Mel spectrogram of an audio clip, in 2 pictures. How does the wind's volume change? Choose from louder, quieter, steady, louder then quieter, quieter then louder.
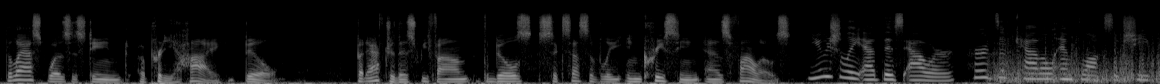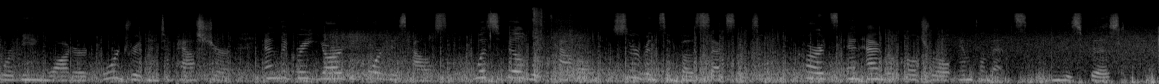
louder.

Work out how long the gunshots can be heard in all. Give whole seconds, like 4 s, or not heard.
3 s.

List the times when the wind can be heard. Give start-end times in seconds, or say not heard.
0.0-23.1.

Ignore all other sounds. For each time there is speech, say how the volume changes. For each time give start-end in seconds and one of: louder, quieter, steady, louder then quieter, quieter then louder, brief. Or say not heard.
0.1-22.9 steady.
